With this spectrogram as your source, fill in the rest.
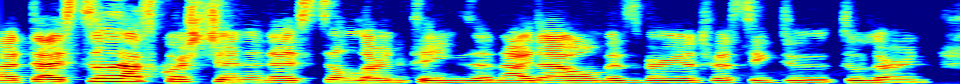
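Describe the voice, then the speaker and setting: On a very clean recording with a silent background, a woman with a French accent speaks quickly enough, at a fairly low pitch with ordinary pitch variation and a bright, sharp tone. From France. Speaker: event participant. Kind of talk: casual chat. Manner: halting.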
